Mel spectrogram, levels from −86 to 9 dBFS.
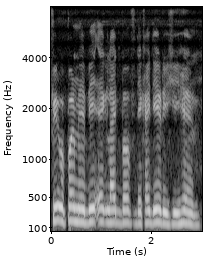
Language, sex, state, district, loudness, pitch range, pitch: Hindi, male, Arunachal Pradesh, Lower Dibang Valley, -13 LUFS, 150-175 Hz, 165 Hz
